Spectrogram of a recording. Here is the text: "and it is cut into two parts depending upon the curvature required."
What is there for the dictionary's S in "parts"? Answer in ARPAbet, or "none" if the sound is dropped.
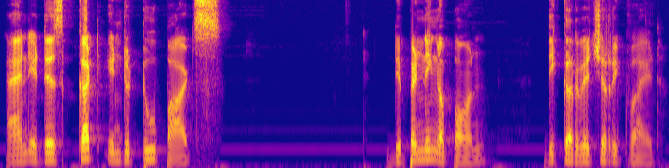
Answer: S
